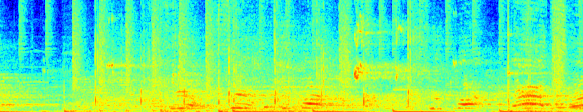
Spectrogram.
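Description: Basketballs bouncing repeatedly on a gym court in quick, irregular dribbles, with shouting voices and a music track with a heavy bass beat underneath.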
